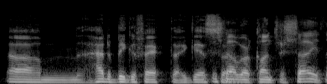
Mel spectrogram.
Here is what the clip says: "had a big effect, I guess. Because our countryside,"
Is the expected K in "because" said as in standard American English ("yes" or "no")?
no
